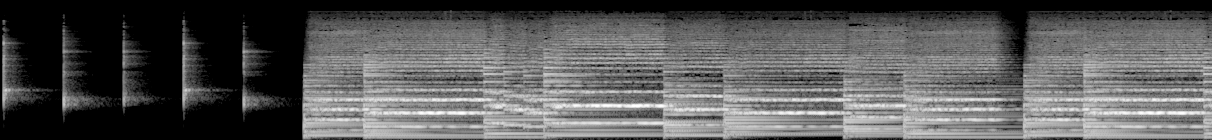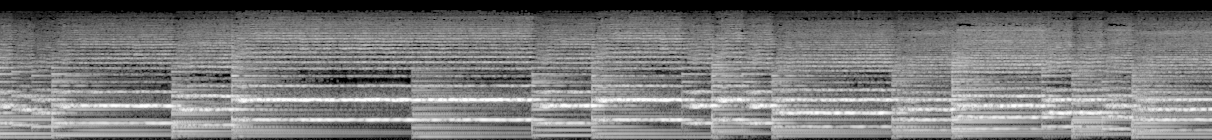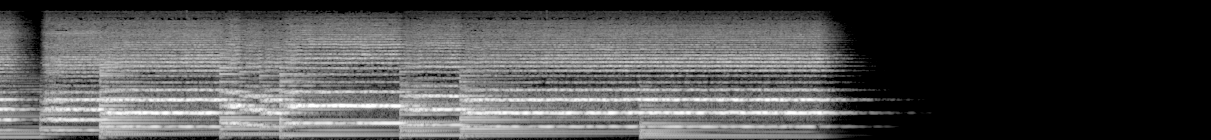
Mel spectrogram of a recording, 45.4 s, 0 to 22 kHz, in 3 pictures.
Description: Free Sheet music for Vocal Duet
Amazing Grace is a Christian hymn with words written by the English poet and clergyman John Newton (1725–1807), published in 1779.
3/4 (View more 3/4 Music)
G major (Sounding Pitch) (View more G major Music for Vocal Duet )
Andante
Traditional (View more Traditional Vocal Duet Music)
